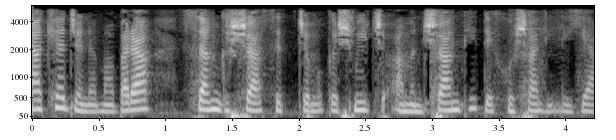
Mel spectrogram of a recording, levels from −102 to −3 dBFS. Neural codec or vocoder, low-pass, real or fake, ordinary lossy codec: none; 5.4 kHz; real; AAC, 32 kbps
